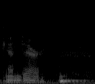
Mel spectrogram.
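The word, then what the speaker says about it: gendèr: quartet called gendere Wan spelled like gender but pronounced gendere uh that are playing the same interlocking uh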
